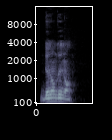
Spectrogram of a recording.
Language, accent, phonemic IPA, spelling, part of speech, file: French, France, /dɔ.nɑ̃ dɔ.nɑ̃/, donnant donnant, phrase, LL-Q150 (fra)-donnant donnant.wav
- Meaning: fair's fair, give and take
